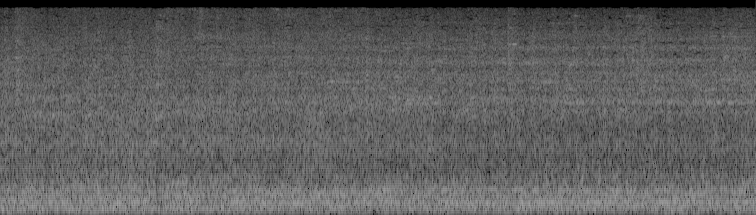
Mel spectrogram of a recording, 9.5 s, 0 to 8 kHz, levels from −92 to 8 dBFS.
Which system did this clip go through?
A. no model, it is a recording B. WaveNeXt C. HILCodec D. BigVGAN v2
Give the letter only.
A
